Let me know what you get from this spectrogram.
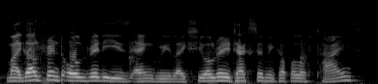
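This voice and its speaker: A man's voice: on the high side, moderate pace, darkish tone. A man in his twenties hosting a casual live stream as a mentor, teaching and chatting to viewers, repeating and rephrasing as he goes. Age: 20s. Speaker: day trading mentor and live stream host.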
